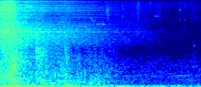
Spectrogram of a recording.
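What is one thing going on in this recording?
A triumphant game fanfare rings out and slowly fades.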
